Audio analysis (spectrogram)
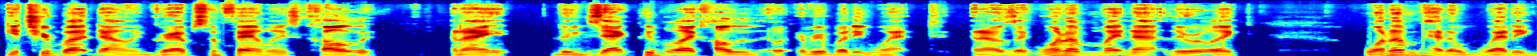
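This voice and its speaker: In a Midwestern US accent, a man with a very deep, low voice talks at a very fast pace with ordinary pitch variation, the sound dry and close with no echo. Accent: US Midwest. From Michigan. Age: 40s. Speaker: youth and sports minister. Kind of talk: casual interview storytelling. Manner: animated.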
